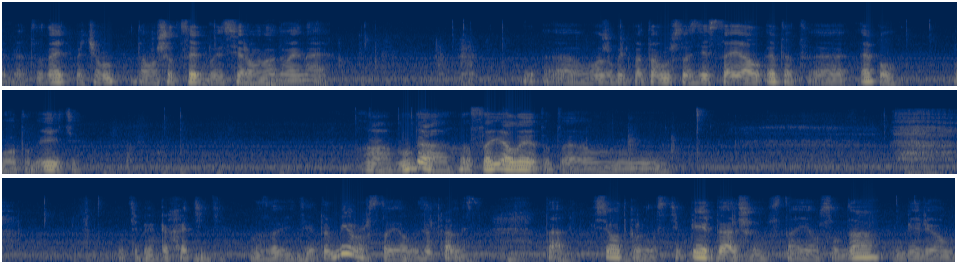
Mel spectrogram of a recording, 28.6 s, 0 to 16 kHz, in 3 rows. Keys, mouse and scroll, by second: 2.1-4.4 middle drag, 4.4 click, 5.0-8.0 middle drag, 9.0 click, 11.1 click, 13.1 click, 13.5 click, 14.3 click, 18.4-21.4 middle drag, 21.4-23.0 scroll down 2, 26.4 KP_3, 28.0 click.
